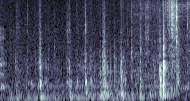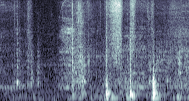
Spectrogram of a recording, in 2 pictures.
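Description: Faint handling noises from an opened oscilloscope's metal chassis on a bench mat: a few light clicks and knocks as hands work at its internal connector, then rubbing and scraping about five seconds in as the instrument is turned around on the bench.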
